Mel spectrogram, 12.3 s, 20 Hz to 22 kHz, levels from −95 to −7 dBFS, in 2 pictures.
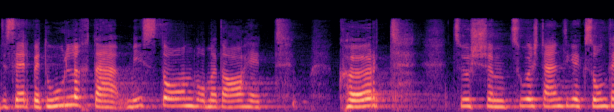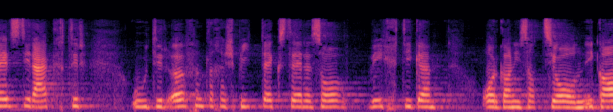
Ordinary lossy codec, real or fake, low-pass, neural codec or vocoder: none; real; 10.8 kHz; none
